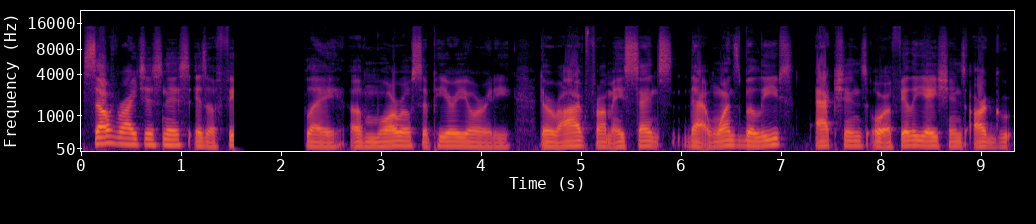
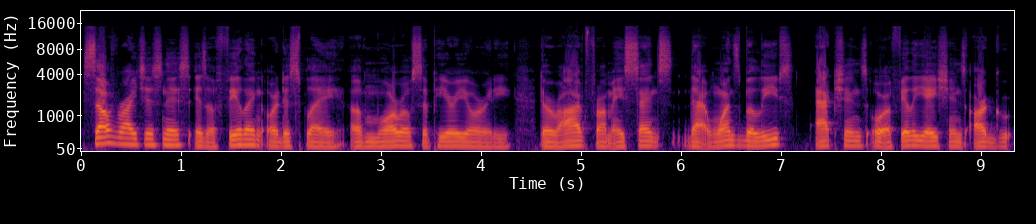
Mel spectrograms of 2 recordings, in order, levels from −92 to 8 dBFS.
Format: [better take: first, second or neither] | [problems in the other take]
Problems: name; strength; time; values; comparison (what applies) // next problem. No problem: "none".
second | audio cutting out; at 1.5 s for 0.5 s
